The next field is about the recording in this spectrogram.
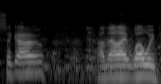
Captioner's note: laughs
